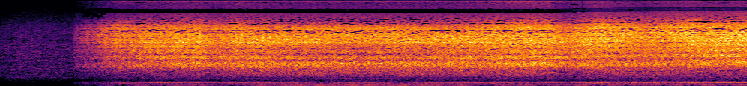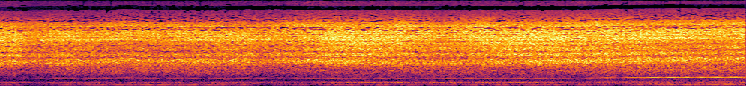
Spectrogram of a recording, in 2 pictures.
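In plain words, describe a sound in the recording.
Jet engines start up and run with a loud, steady whining roar.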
